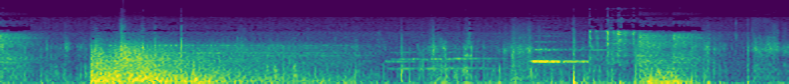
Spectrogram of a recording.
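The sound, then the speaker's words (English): A submarine's deck gun fires in a video game: two heavy, booming blasts with rumbling tails, separated by short electronic beeping tones and quieter thuds. “I'm going to show you how to use the deck gun. The deck gun is your other means of killing a enemy, getting a platform, whatever.”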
